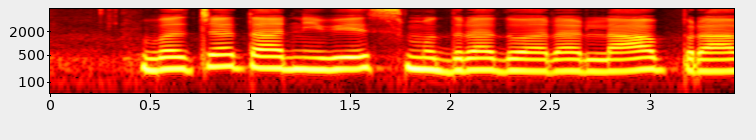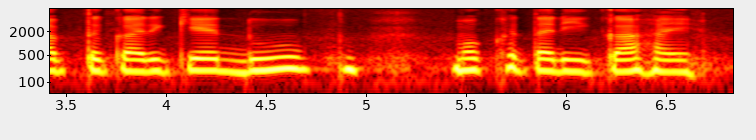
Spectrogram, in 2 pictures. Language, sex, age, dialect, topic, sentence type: Magahi, female, 51-55, Western, banking, statement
